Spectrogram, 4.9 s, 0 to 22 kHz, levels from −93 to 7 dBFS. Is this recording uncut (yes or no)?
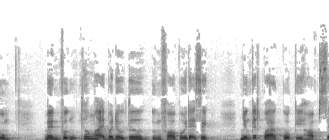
yes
